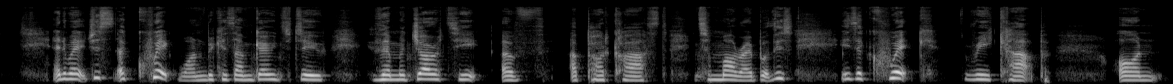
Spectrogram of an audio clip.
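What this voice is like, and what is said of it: Nasal, froggy voice. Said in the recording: “I sound quite nasal and froggy-like ... I've got a little bit of a cold”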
